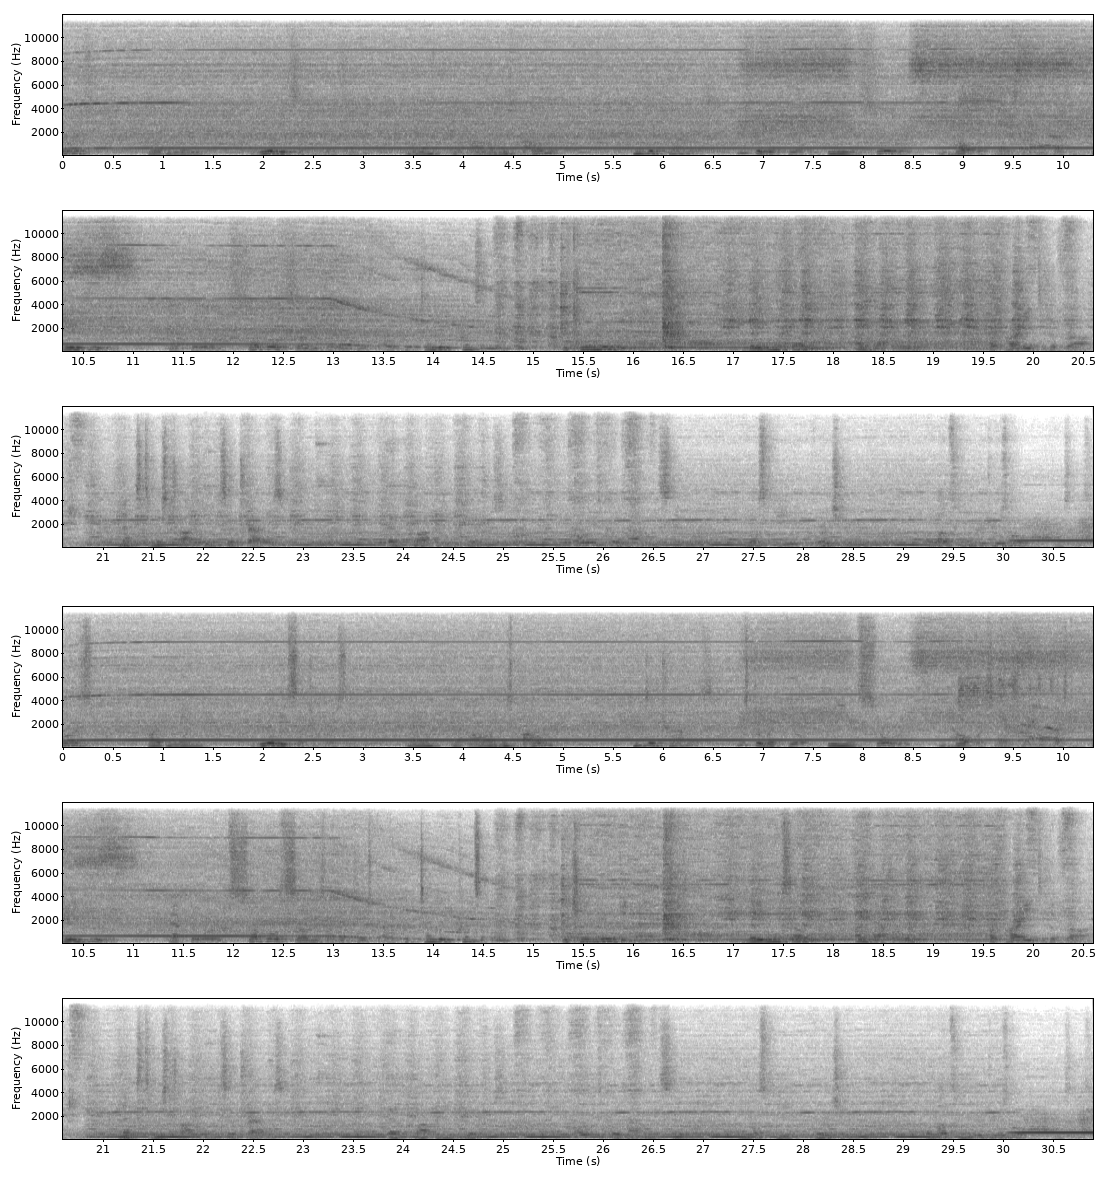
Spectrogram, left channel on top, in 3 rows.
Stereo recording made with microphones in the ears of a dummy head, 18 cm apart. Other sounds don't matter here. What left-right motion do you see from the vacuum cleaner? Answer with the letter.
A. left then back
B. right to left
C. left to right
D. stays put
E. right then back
C.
